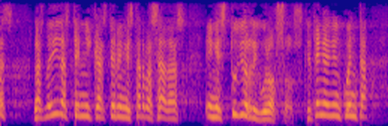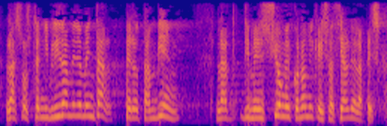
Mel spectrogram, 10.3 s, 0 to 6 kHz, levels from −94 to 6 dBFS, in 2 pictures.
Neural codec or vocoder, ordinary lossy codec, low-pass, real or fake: none; none; 5.4 kHz; real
